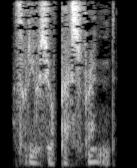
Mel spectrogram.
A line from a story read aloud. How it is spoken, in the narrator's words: whispered Kay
